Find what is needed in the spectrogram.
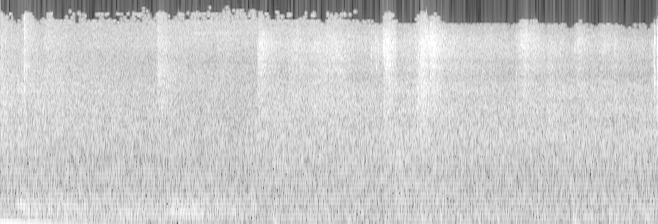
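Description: A deep bass note from the preceding music fades out at the start, leaving a steady, even background noise of a large room with a few faint clicks scattered through it.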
